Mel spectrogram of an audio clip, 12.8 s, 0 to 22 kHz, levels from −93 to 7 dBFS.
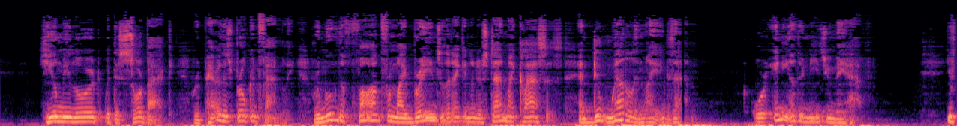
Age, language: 50-69, English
